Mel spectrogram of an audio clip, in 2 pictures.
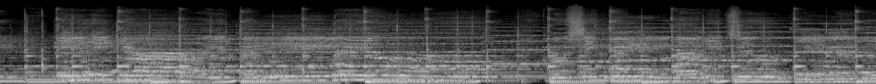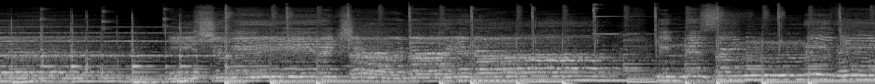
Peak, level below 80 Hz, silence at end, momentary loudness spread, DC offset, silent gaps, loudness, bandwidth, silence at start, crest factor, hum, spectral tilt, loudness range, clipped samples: -2 dBFS; -30 dBFS; 0 s; 5 LU; under 0.1%; none; -19 LUFS; 18.5 kHz; 0 s; 16 dB; none; -5.5 dB/octave; 2 LU; under 0.1%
